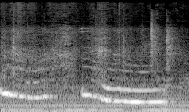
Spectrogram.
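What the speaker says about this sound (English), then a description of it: "I don't know if you can hear my dog in the background." A dog whimpers in high, wavering whines, two drawn-out cries separated by a short pause, fairly faint against a steady low background hum.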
